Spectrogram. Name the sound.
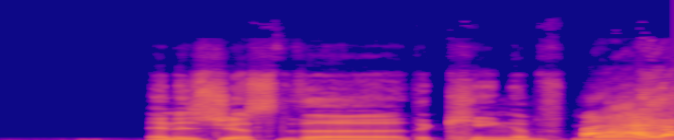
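sneeze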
